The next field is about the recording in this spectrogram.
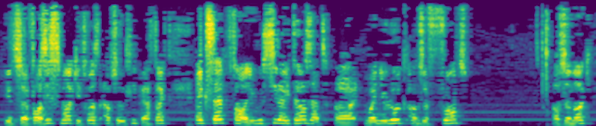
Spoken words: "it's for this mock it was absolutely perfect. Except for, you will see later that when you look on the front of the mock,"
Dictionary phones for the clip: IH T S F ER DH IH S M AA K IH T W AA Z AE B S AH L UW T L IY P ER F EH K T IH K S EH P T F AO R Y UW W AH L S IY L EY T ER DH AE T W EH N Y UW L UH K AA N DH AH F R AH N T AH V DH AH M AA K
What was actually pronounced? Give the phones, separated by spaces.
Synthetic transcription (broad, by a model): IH T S F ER DH IH S M AA K IH T W AA Z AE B S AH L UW T L IY P ER F EH K T IH K S EH P T F AO R Y UW W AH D S IY L EY T ER DH AE T W EH N Y UW L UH K AA N DH AH F R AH N T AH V DH AH M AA K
